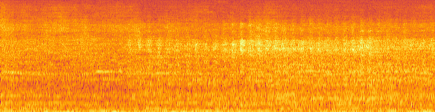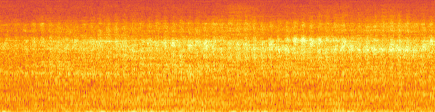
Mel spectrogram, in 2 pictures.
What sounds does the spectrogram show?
unidentified impact machinery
